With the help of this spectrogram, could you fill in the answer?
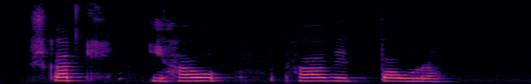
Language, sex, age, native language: Icelandic, male, 9, Icelandic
